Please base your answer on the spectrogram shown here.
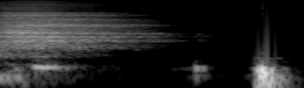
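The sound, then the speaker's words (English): A deep breath in and out during a guided relaxation exercise: a long, airy exhale lasting over a second that fades away, followed by a couple of soft, low breath puffs. “take three big breaths. So first breath in and out.”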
